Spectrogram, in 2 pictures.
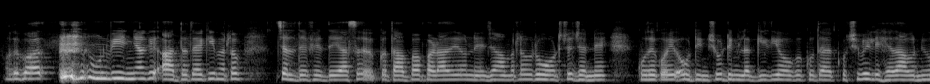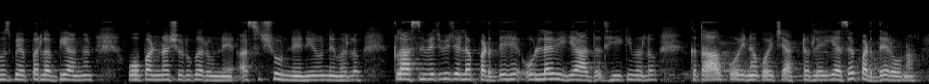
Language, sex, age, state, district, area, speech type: Dogri, female, 30-45, Jammu and Kashmir, Reasi, rural, spontaneous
